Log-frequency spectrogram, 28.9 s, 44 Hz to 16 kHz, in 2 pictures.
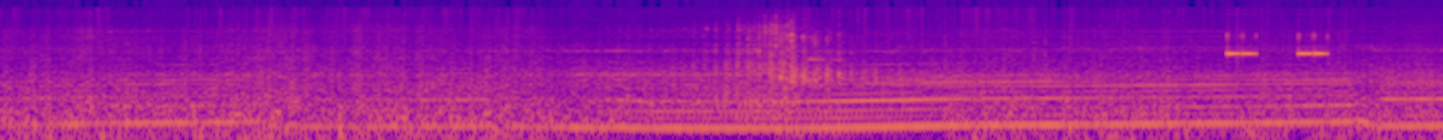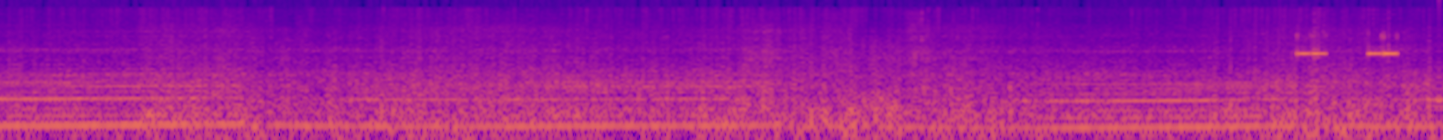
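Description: Honda CB1300 Super Bol d'Or's inline-four engine running under way. Its pitch climbs steadily under acceleration about a third of the way in, then drops suddenly with a gear change. A pair of short high beeps sounds twice.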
